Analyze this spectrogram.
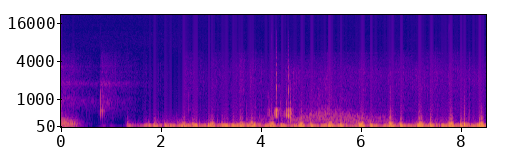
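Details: Live human body sound installation: steady deep amplified heartbeat, about 100 beats a minute, possibly processed, with a low hum underneath; normal heart sounds.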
